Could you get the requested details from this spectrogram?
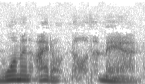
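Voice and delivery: an unvoiced, fearful whisper; whispered denial. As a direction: deny him under your breath. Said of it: "Peter said".

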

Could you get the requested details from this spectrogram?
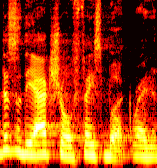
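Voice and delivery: ordinary talk, nothing marked

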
